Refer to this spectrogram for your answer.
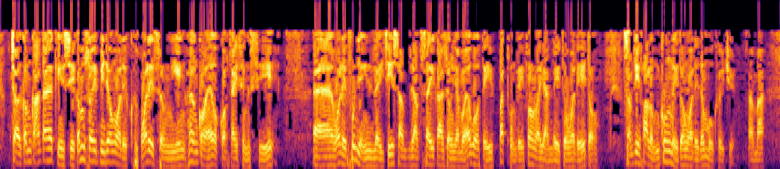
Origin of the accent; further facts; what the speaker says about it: China; 主席，我哋中国人咧有一种生活态度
